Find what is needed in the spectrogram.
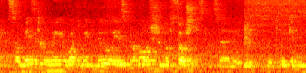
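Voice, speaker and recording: With a South Slavic accent, this voice moves at a fairly slow pace with lively intonation, heard through audible room echo and noticeable background noise. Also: man. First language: not English. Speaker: activist researcher. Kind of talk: panel talk. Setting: stage with live audience. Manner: halting, many fillers.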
